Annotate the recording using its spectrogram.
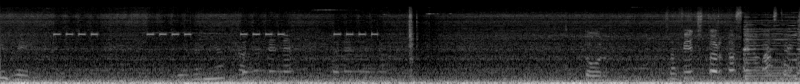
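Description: Steady low road and engine rumble inside a car driving on a wet highway. A high electronic beep sounds in quick groups of four, about once a second, over the first few seconds. Music starts up near the end.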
